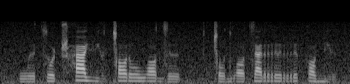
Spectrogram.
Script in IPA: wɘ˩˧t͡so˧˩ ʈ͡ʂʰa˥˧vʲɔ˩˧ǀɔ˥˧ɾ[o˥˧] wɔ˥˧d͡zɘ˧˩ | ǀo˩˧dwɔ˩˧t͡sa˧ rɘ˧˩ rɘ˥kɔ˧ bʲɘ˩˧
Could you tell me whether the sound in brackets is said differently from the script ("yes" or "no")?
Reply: no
